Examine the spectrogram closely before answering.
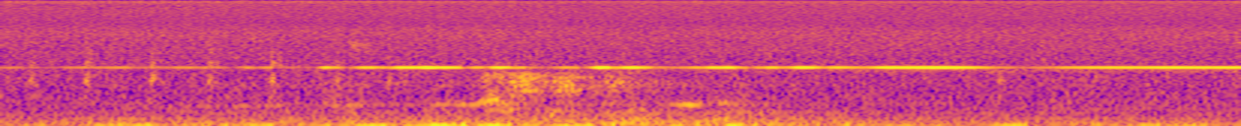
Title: The mystery of the unknown beeping noise.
